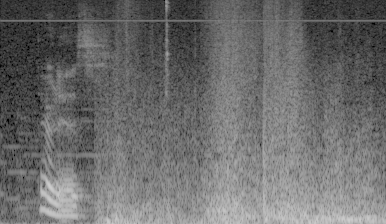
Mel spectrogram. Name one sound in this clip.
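A fiery blast roars and crackles.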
